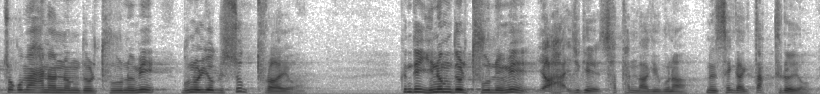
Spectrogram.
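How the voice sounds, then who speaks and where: Male preacher, bright forceful voice, slightly high, animated storytelling sermon. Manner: animated storytelling, grows loud and excited when recounting. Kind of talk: sermon testimony. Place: church.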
